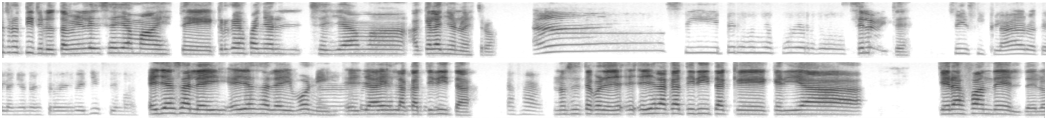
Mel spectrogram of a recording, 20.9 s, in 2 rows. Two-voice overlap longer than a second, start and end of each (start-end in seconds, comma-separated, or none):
13.6-14.9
